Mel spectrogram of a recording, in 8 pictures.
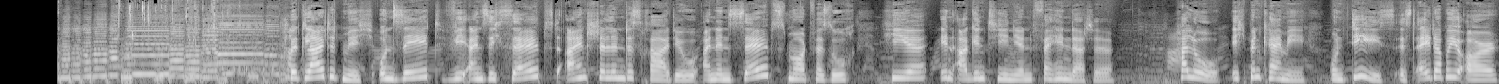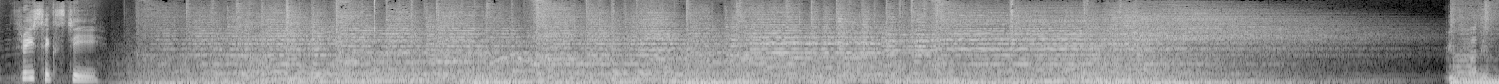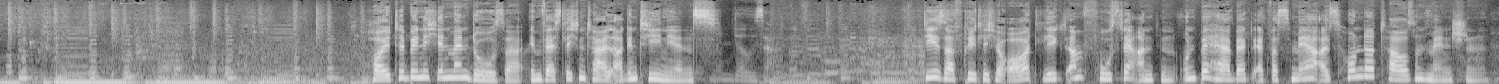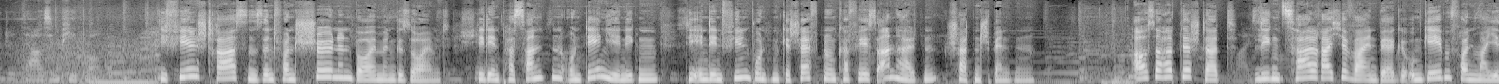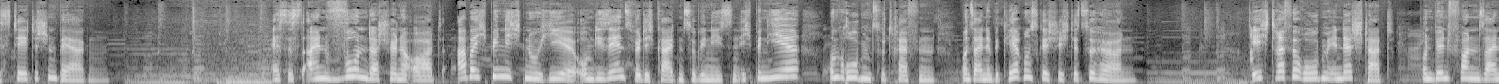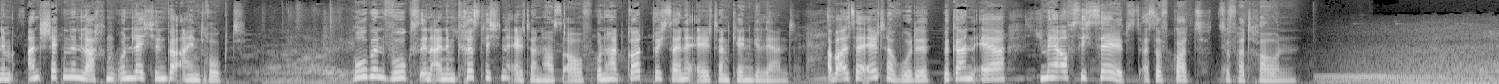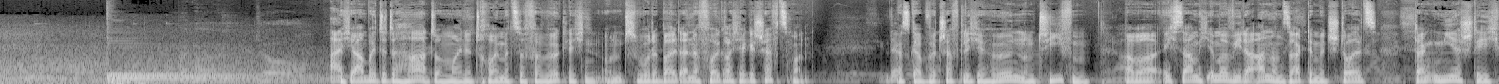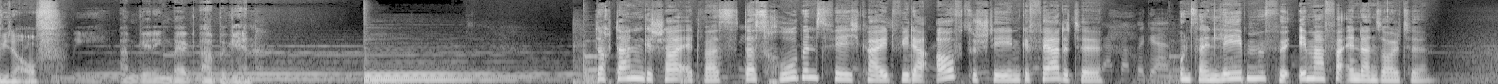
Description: Kategorie Zeugnis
